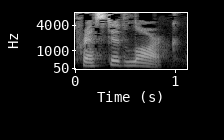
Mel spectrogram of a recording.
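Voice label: "crested lark", English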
